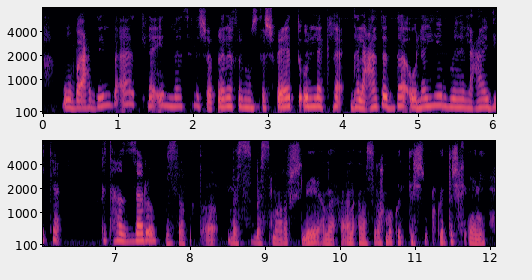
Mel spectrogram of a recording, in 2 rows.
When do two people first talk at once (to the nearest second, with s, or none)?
none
